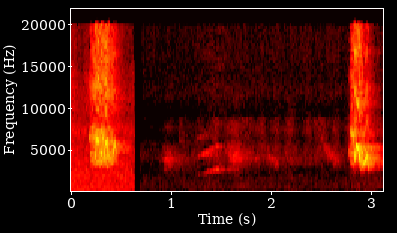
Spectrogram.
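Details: Male house sparrow singing: a loud, bright chirp at the start, a near-silent pause, then another sharp chirp at the end.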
